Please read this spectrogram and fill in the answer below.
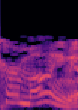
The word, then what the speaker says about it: Hermine: Hermine? I think it's Hermine. I mean, I'm tempted to say Hermione because Hermione? Of yes. Harry Potter, but it's not spelled yes. the same way.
